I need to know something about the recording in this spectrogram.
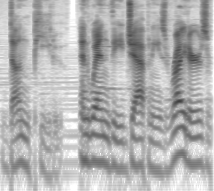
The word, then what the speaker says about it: ダンピール: In Japanese, dhampir is pronounced dunpiru.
